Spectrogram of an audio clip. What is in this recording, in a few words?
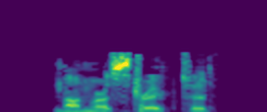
"nonrestricted", english; adjectives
